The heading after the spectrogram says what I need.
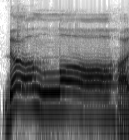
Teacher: Di sini kita jumpa lafzul jalalah yang datang sebelumnya baris atas kena baca tebal. Jangan pula kita baca nipis.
